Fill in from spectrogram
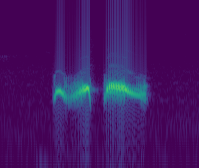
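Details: Lure coo of a spotted dove in the local field-voice style, played to stir and train wild-caught doves to fight. Two hoarse, mid-low cooing notes, the second longer and gently falling, in a clean, quiet recording.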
